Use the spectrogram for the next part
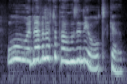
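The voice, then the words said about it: Poor put-on Welsh accent. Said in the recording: “I don't know why she's Welsh... So suddenly Mrs. Nesbitt is Welsh, which is not an accent I'm going to keep trying because I'm terrible at it.”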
